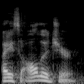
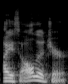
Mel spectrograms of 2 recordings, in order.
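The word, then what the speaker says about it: Iceologer: out with was the isoler. Now like I said I was pronouncing it wrong. I was pronouncing it isol cuz that's what it looked like it said but they pronounced it isoler.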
